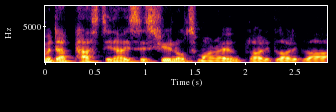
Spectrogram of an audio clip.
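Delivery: plain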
